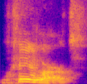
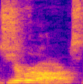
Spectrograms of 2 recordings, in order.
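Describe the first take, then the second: First: The name is said with a Dutch pronunciation. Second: The name is said with an American pronunciation. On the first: "give us the Dutch way" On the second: "The usual way they pronounce it in America"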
